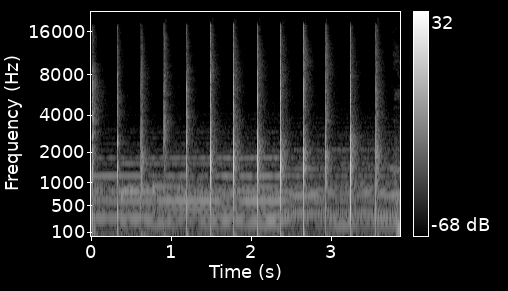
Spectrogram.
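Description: One person claps their hands in a steady, evenly spaced run of about twelve sharp claps, close and alone over faint background hum.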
